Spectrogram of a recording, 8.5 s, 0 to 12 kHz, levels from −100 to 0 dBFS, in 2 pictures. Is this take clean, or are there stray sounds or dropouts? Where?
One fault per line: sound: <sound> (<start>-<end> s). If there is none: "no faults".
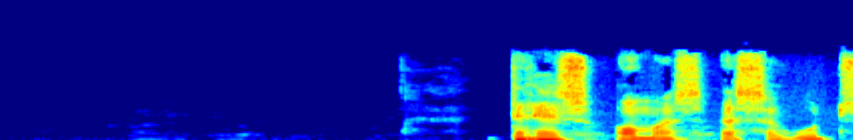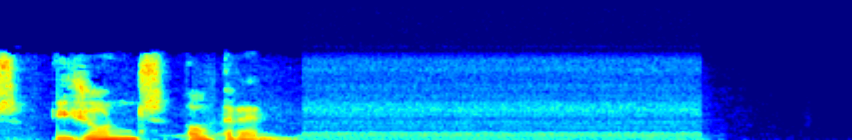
no faults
